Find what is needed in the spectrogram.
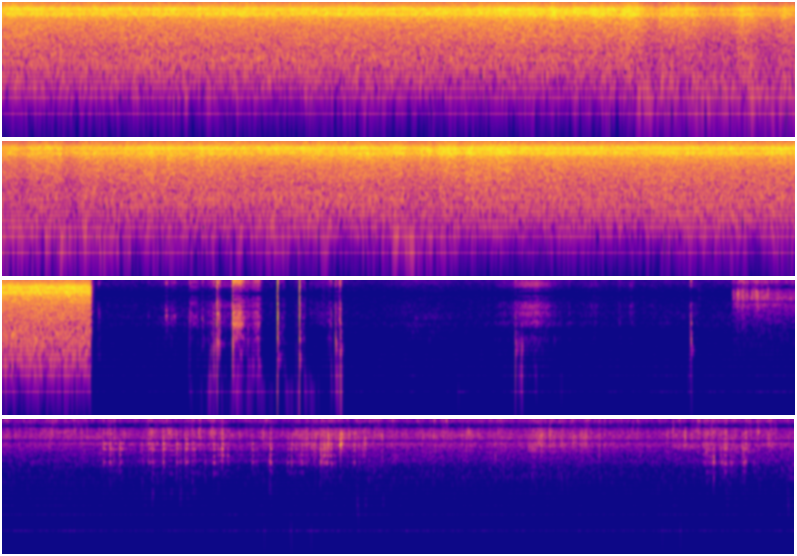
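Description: River rapids rushing loudly and steadily over rocks, cutting off suddenly a little after halfway. A much quieter stretch follows with a few sharp knocks, then faint frying sizzle from a pan over campfire coals near the end.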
